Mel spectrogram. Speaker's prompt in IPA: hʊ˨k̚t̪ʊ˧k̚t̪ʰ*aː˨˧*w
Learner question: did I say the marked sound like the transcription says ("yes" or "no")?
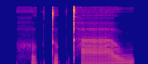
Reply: yes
